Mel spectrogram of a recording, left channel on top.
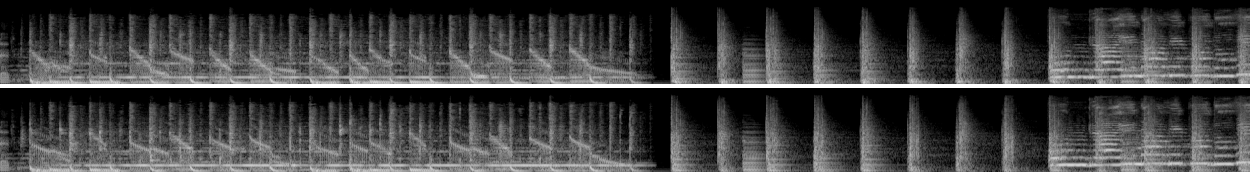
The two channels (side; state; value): both; normal; correlation 0.56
